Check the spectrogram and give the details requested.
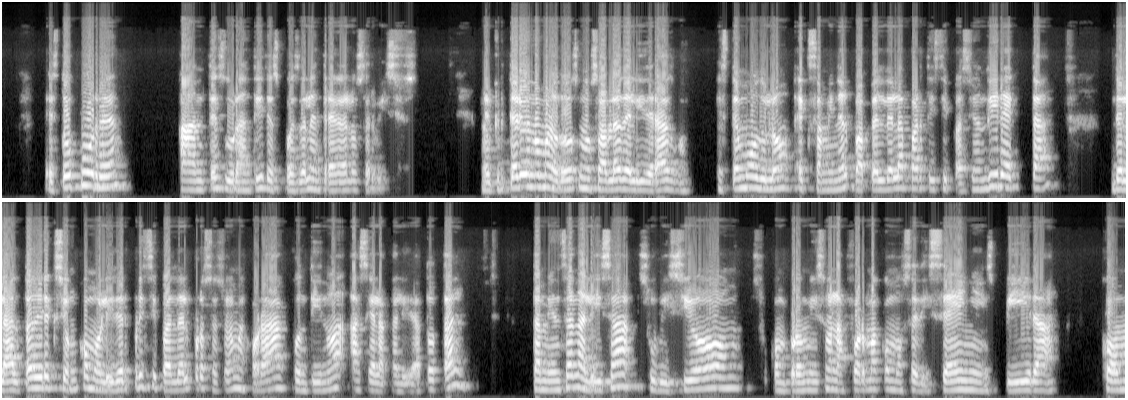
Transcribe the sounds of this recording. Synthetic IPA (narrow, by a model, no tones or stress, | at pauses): e̞st̪o̞ːkure̞ | ant̪e̞zðuɾant̪eiðe̞spwe̞zðe̞laent̪ɾeɣaðe̞lo̞sːe̞̰ɾβḭsjo̞̥s | ŋe̞lkɾit̪e̞ɾjo̞nũme̞ɾo̞ðo̞zno̞saβ̞laðelið̞e̞ɾʔazɣo̞ | e̞st̪e̞mo̞ðulo̞e̞ksamĩnaelpape̞ld̪e̞lapaɾt̪isipasjo̞nd̪iɾe̞k̚t̪a | ðe̞laalt̪aðiɾe̞ksjo̞ŋko̞mo̞liðe̞ɾpɾinsipald̪e̞lpɾo̞se̞so̞ðe̞me̞xo̞ɾako̞nt̪inwaʔasjalakaliða̰ðt̪ːot̪al | t̪ambje̞nse̞analisasuβisjo̞nsu̥ko̞mpɾo̞miso̞enlafo̞ɾmako̞mo̞se̞ðise̞ɲainspiɾa | kom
